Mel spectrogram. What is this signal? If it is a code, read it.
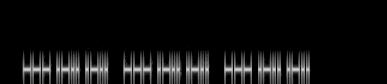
Morse code, heard as a keyed tone, about 50 wpm, 700 Hz. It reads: OLL OLL OLL
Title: Multi-letter Phonemes Repeated 3x 50wpm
